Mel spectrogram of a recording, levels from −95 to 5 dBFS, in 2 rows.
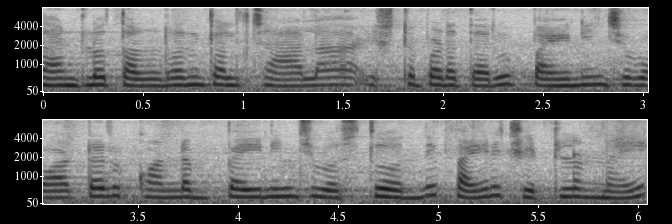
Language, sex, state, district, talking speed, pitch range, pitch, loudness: Telugu, female, Andhra Pradesh, Visakhapatnam, 100 wpm, 245-275 Hz, 260 Hz, -15 LUFS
